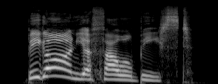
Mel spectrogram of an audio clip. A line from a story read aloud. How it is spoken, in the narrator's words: bellowed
